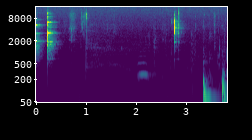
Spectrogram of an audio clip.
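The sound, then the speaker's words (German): Glasses clink together in a toast, a bright tap near the start and a lighter one later, followed by soft low thumps as they are set down. “aber vorher wollte ich nochmal mit dir anstoßen. Cheers.”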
